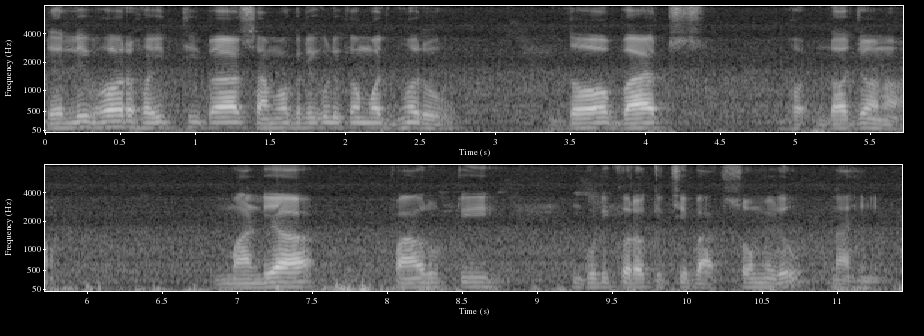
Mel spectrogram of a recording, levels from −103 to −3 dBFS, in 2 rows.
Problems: none marked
